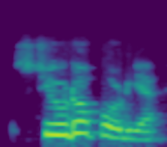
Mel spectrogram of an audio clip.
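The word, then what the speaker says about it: pseudopodia: इसके अलावा यहाँ पर एक वर्ड आया है स्यूडोपोडिया। यहाँ पर जो पी है वो साइलेंट है।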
